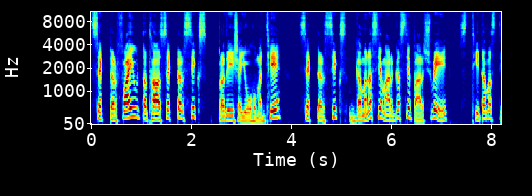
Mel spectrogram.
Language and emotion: Sanskrit, neutral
